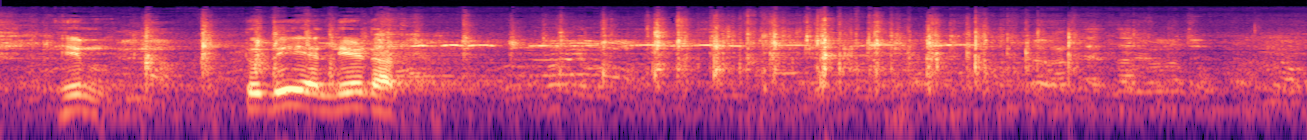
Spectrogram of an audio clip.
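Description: An elderly man speaks through a microphone to a group.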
